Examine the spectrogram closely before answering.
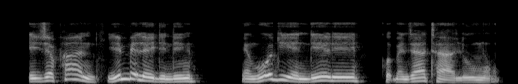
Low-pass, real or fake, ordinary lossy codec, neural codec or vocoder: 7.2 kHz; fake; MP3, 48 kbps; codec, 16 kHz, 8 kbps, FunCodec, trained on LibriTTS, 25 frames a second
